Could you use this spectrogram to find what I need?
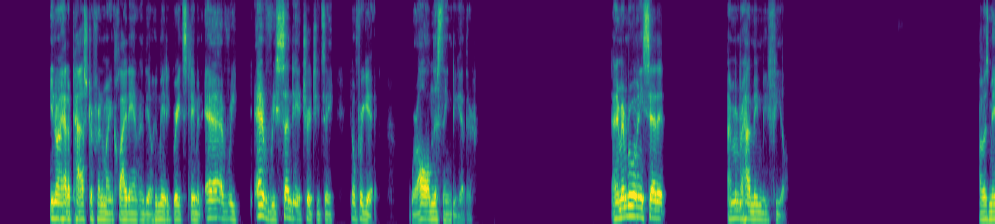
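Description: An older man speaks calmly and thoughtfully over an online call, with pauses.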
